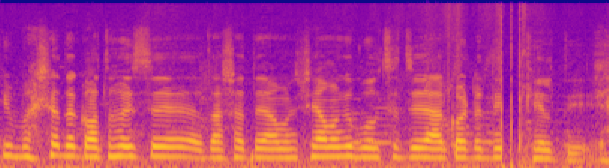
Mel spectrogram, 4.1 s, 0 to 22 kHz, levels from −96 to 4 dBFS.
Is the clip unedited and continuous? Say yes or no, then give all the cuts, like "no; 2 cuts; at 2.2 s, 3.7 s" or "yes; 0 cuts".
yes; 0 cuts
